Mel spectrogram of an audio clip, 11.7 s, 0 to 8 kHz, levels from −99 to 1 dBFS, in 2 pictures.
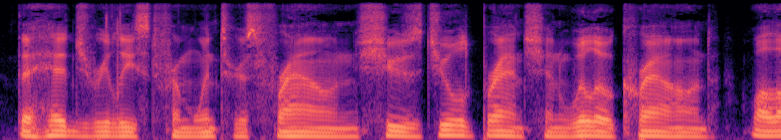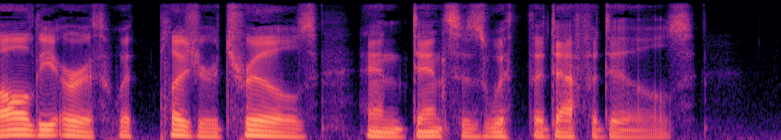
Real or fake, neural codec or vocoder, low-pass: real; none; 7.2 kHz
